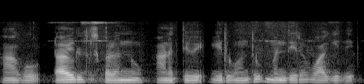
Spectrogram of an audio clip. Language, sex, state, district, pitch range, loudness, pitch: Kannada, female, Karnataka, Bidar, 95-100 Hz, -22 LUFS, 95 Hz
